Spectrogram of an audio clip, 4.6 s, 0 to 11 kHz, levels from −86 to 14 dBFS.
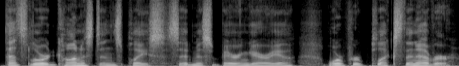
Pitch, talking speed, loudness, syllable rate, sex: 120 Hz, 145 wpm, -19 LUFS, 4.9 syllables/s, male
